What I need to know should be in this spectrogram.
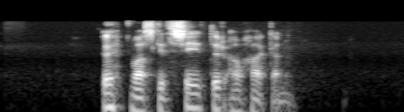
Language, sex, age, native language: Icelandic, male, 30-39, Icelandic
